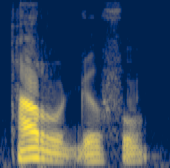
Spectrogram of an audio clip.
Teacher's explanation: ری ترجفو چون ساکن قبلش فتحه است بنابراین درشت تلفظ میشه · Term: تفخیم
